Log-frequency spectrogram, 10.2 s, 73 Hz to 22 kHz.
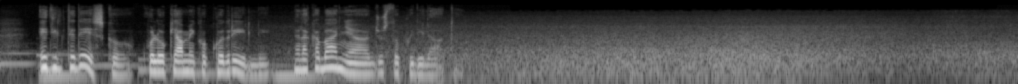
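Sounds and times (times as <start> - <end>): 
speech: 0.4 - 4.7
sea waves washing up a beach: 2.7 - 10.1.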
